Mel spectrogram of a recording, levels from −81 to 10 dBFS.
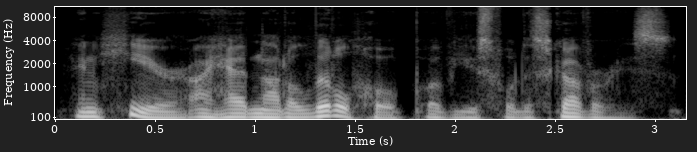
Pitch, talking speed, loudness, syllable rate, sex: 100 Hz, 210 wpm, -17 LUFS, 6.1 syllables/s, male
